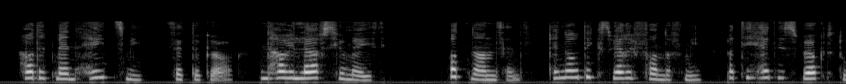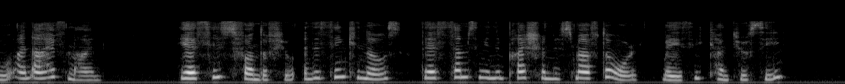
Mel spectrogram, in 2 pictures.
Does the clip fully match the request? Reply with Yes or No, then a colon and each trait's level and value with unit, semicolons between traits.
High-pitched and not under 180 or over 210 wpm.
Yes: very high, 280 Hz; average, 200 wpm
